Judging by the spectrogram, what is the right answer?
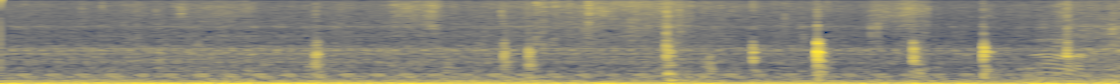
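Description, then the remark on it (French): The engine of an old traditional sailing boat, a former shellfish boat from the Brest roadstead in France, idles in a steady low rumble throughout, with occasional sharp clicks and knocks over the top, fairly loud. “Donc du coup je vais couper le moteur.”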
